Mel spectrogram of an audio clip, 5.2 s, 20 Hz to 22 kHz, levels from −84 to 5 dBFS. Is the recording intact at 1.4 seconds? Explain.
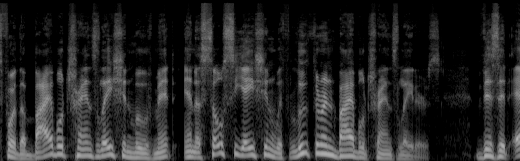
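Yes, at 1.4 seconds the speech plays through intact, with no audible dropout, click, distortion or other fault at that moment.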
